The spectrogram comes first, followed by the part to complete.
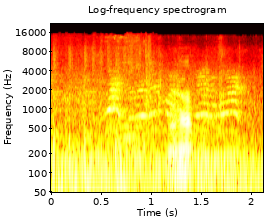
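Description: A man speaking a few short words over the steady background noise of a busy market, with a few faint clicks.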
